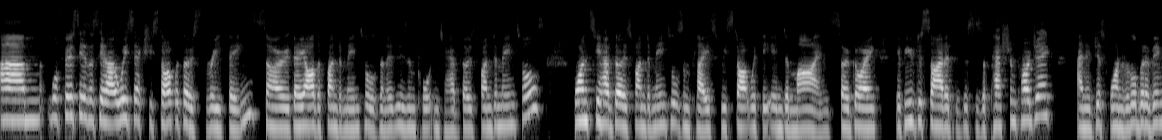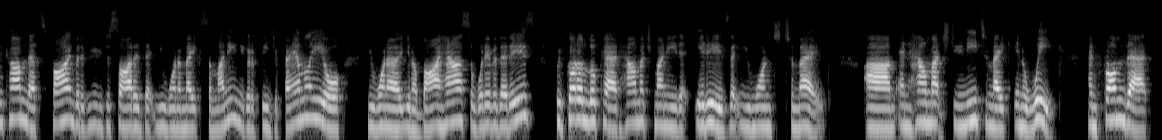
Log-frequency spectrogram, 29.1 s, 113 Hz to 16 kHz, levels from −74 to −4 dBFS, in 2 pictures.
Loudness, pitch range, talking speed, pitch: -24 LUFS, 180-215 Hz, 255 wpm, 190 Hz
